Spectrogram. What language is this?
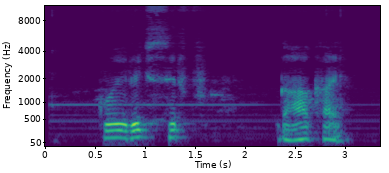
Gujari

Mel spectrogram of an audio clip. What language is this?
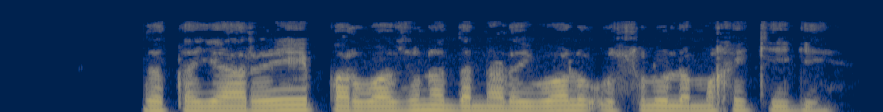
Pashto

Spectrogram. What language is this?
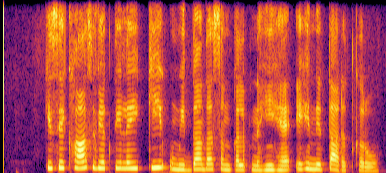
Punjabi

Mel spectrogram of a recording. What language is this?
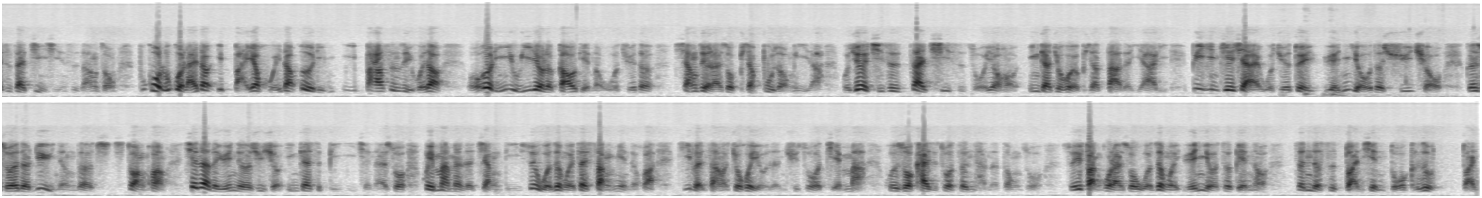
Chinese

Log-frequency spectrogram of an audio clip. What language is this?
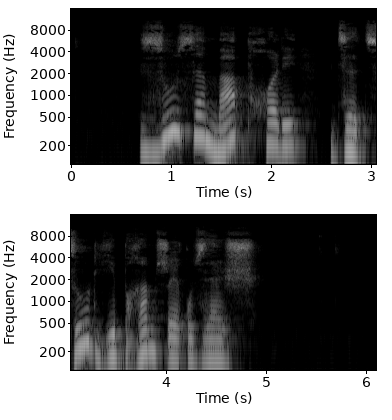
Kabardian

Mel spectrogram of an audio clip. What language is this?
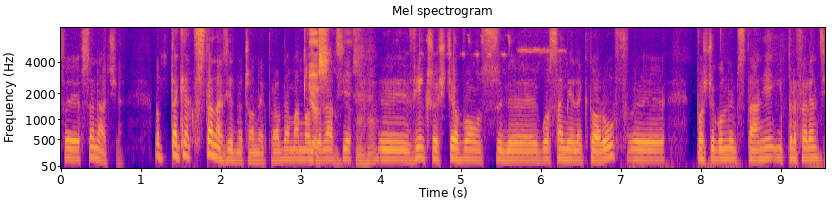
Polish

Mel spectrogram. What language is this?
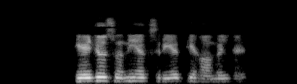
Urdu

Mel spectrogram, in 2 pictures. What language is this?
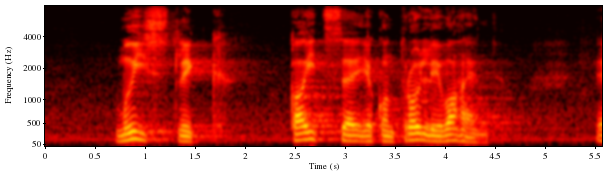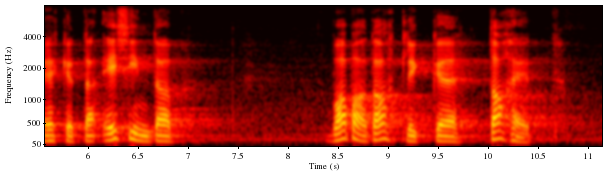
Estonian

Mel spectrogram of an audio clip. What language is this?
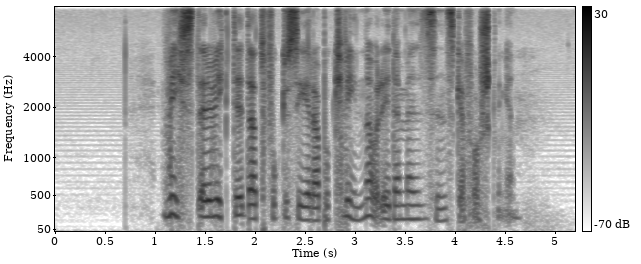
Swedish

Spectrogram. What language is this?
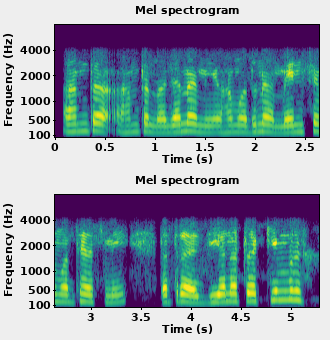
Sanskrit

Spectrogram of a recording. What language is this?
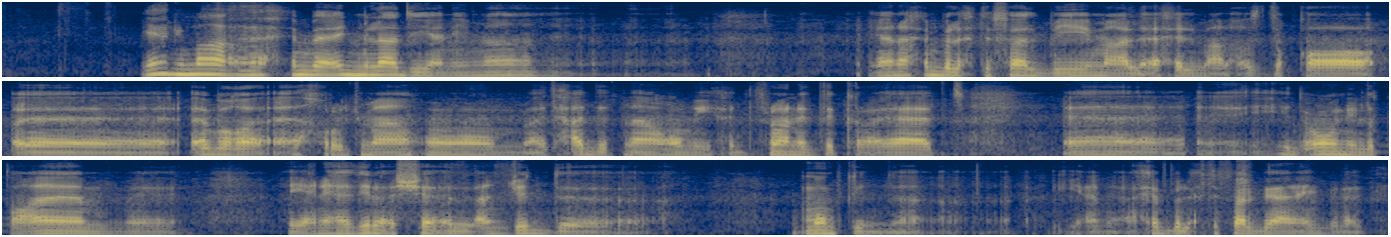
Hijazi Arabic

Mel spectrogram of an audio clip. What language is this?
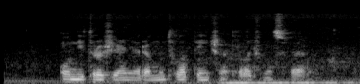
Portuguese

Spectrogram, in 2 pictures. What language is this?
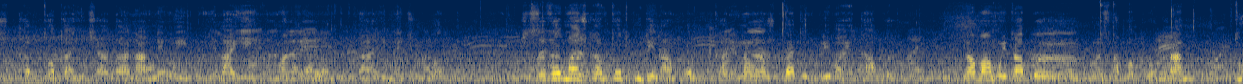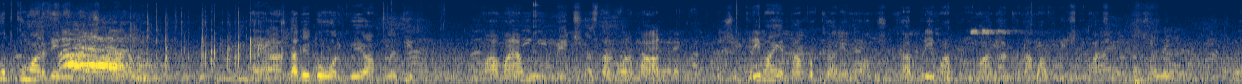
Romanian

